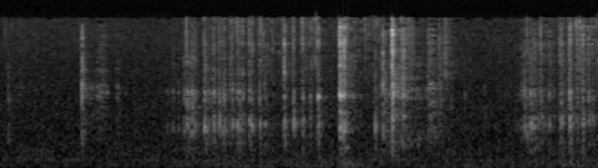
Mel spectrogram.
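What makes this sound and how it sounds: A solid yellow bar of soap held in the hand is shaved and scraped with a utility knife blade. Quiet, crisp, bright scraping strokes and sharp little clicks come in irregular bursts, with a short pause between them and almost no low end.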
